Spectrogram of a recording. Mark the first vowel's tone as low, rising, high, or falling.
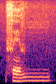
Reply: low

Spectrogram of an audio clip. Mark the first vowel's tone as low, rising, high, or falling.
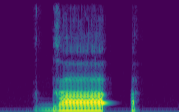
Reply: high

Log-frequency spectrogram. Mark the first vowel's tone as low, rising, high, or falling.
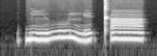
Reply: low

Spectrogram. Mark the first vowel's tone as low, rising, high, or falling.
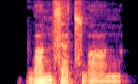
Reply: high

